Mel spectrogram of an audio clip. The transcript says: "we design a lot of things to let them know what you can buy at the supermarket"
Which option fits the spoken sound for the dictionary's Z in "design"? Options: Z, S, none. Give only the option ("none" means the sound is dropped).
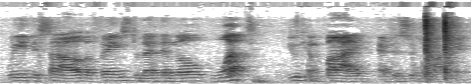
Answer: S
